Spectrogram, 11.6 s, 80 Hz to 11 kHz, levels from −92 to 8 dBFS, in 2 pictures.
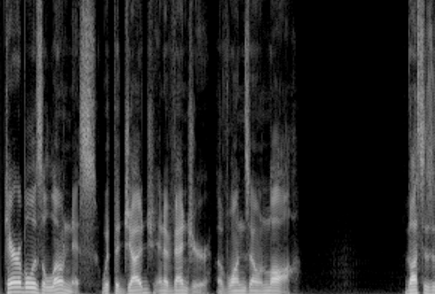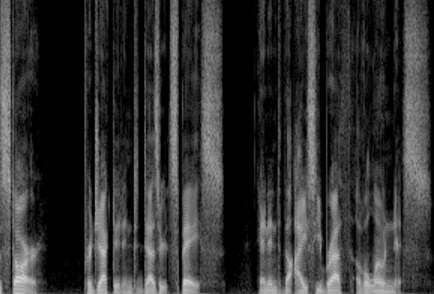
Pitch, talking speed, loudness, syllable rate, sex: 105 Hz, 140 wpm, -19 LUFS, 5.1 syllables/s, male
